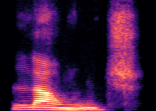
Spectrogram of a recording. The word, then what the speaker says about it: lounge: Lounge, lounge, lounge. All right. Remember the G that comes before the E at the end makes the sound J. So we hear lounge, lounge, lounge.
